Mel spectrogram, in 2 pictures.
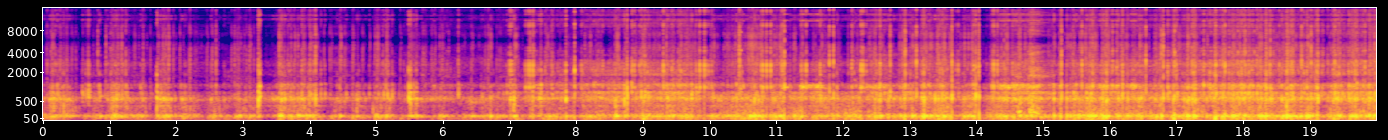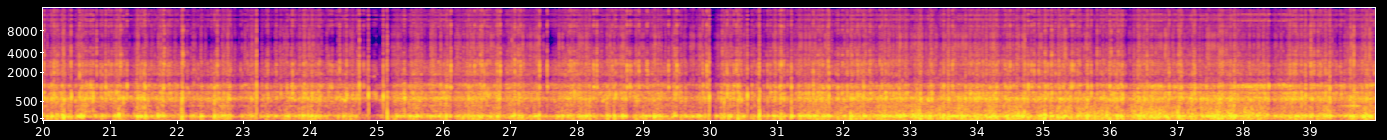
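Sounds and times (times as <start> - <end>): bike rattling over rocks: 0.0 - 39.9
tyre rumble: 0.0 - 39.9
wind buffeting microphone: 30.7 - 39.9.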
